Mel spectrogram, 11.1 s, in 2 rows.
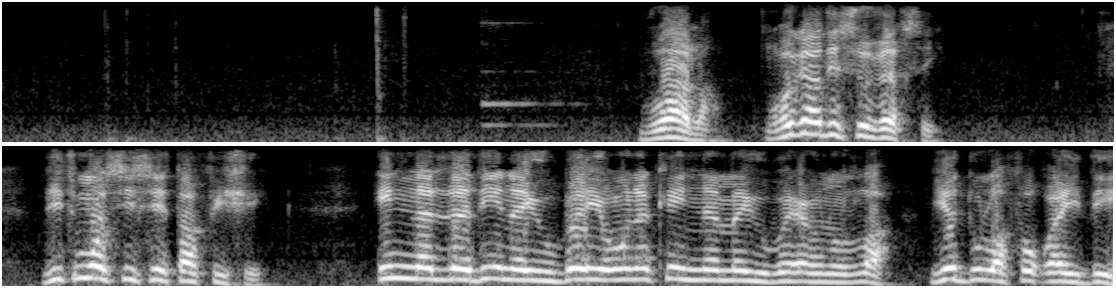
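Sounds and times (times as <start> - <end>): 
computer keyboard keys clicking: 0.5 - 0.9, 1.8 - 2.1
steady tone: 2.4 - 3.1
speech: 3.2 - 4.8, 5.8 - 11.1.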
